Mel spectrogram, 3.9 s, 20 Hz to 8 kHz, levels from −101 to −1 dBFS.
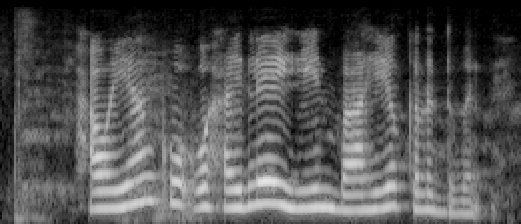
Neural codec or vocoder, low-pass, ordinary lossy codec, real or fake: codec, 16 kHz, 16 kbps, FreqCodec, smaller model; 7.2 kHz; none; fake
